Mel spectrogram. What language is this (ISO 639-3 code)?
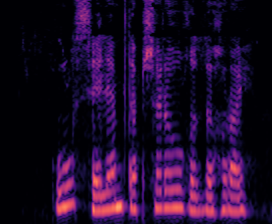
bak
